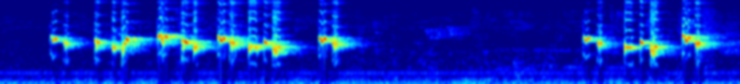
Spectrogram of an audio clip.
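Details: Yellow-vented bulbul song in ropelan style featuring nguklik and ngecruk notes, a training master for bulbuls: one chattering burst of bubbly slurred notes, a pause of over two seconds, then a second lively burst.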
